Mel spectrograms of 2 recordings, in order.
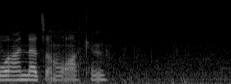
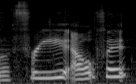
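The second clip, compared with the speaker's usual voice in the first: voice cracking; 5 semitones higher, 6 dB louder, slower than usual. Real, not acted. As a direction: voice cracks on a surprised question. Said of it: "Okay, voice crack".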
